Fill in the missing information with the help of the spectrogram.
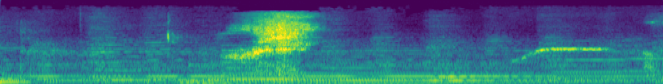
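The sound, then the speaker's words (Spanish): A breathy rush of air is followed by a short, soft whistled note that slides upward, a restrained vocal imitation of a loud, shrill whistle, quiet with no talking. “Bueno, no puedo chiflar así porque voy a reventar el audio, pero un silbido fuerte y estridente.”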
